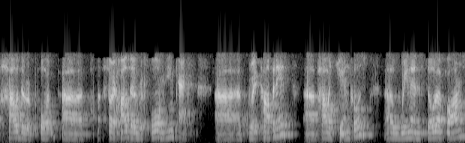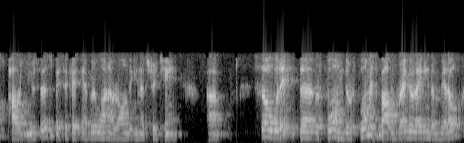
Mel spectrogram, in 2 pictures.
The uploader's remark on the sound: Teleconference Replay: China's Power Reform by Fitch Ratings.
